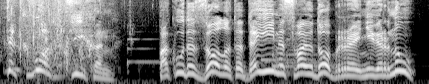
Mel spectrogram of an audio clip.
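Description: A man's voice: high-pitched, big pitch swings, normal speed, fairly bright tone, faint music behind. An actor playing an earnest, boastful young strongman hero in a cartoon, with a naive, declamatory manner. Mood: earnest resolve. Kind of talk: animated film acting.

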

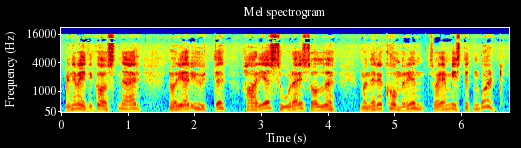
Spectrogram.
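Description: A man's voice: on the high side, lively intonation, fairly bright tone, pitched above the performer's own voice. A man voicing a confused old woman in a folk tale who tries to carry sunlight indoors, talking in a fretful, puzzled way.

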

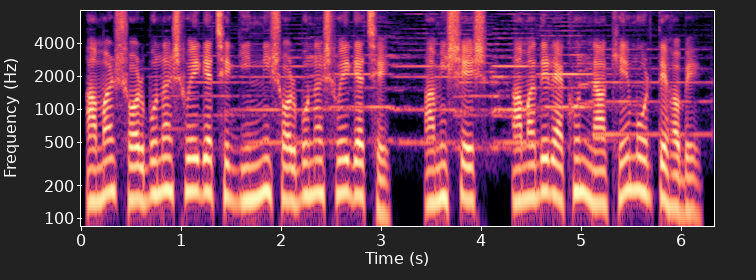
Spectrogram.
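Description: A man's voice: fairly high pitch, steady tone, moderate pace, a little mellow, close to an everyday voice. A man playing a distraught, poor middle-aged village father and labourer in a cartoon story, lamenting his lot. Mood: despairing.

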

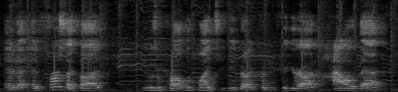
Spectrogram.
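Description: A man's voice: a little high, moderate pace, a little mellow. A man casually telling an anecdote as an interview guest, recorded in a room at a distance. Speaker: interview guest, show creator. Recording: echoey, distant, dull room audio. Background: faint music.

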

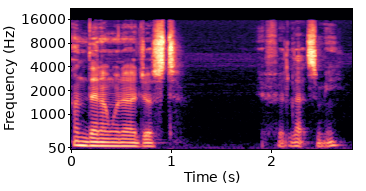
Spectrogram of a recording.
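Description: A male teacher narrating a screen-recorded lesson, a little hoarse as he is losing his voice, talking through each step with fillers and restarts. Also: fairly low pitch, normal speed. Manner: relaxed, thinking aloud with fillers and restarts.

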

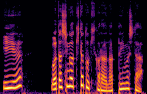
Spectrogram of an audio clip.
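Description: A man voicing a high, polite young lady. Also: sing-song, moderate pace, darkish tone, no echo, clean studio sound. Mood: polite, composed. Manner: courteous, refined feminine speech. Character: polite, composed young lady witness in a mystery.

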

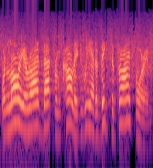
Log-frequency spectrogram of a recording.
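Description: A woman's voice: fairly high pitch, fast, close to an everyday voice. A woman playing a spirited, impulsive young sister in 1940s radio acting. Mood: narrating. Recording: noisy, dull 1940s radio recording.

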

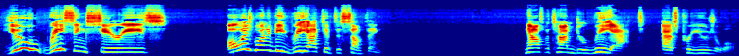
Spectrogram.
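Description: A young woman vents into her webcam from her living room, sarcastic and indignant. Her voice is high, bright and edgy, and it leaps up and down as she hammers her point home. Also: lively intonation, slow pace, pauses often. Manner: indignant, sarcastic, gestures a lot. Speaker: vlogger. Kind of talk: ranting webcam vlog. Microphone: webcam at close range.

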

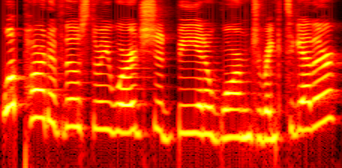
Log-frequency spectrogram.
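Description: A cute young female barista played by a woman with a high, girlish voice. She chats expressively in a casual audio roleplay, a friendly coworker who teases and complains playfully. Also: animated, normal speed. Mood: weary, teasing. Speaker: voice actress. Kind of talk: scripted one-sided audio roleplay, casual chat.

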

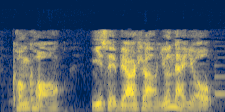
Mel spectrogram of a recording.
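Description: A man's voice: mid-range voice, very animated, slow. A young man acting a playful but protective young man in a Chinese audio drama. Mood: teasing. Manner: playful, teasing. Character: teasing, protective young man with secret tenderness. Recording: dull lo-fi audio with music.

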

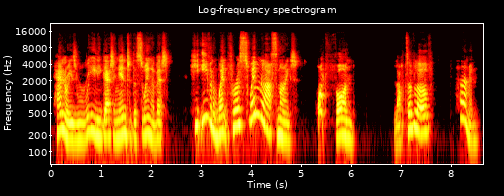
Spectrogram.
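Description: A woman's voice: mid-range voice, very animated, measured pace. A woman voicing a cheerful, polite, enthusiastic male bear in a children's storybook. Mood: excited, cheery. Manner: bright-spirited, eager, polite.

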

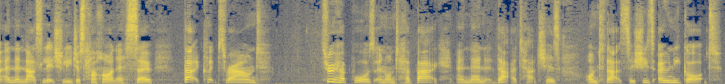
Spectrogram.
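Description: A young adult woman, chatting casually and informally to camera as a vlogger. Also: on the high side. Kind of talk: casual vlog chat to camera.

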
